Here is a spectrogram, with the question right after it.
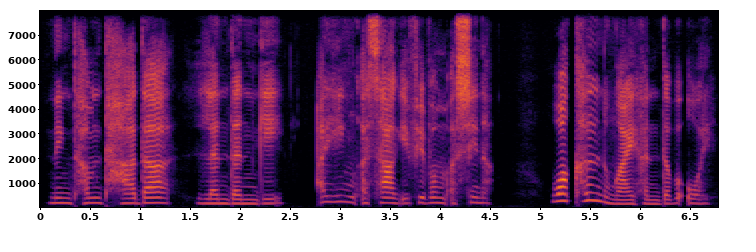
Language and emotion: Manipuri, sad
